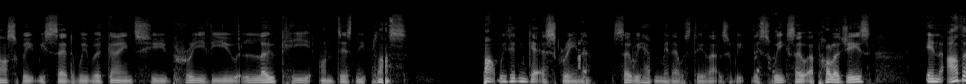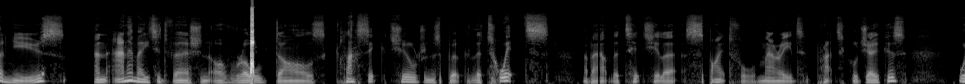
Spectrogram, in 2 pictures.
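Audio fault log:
1.07–1.11 s, 5.78–5.86 s, 7.54–7.75 s, 10.08–10.11 s, 12.17–12.21 s and 18.46–18.51 s: corrupt frame decoded. Damaged compressed frames were played anyway. Misread gains put energy at wrong frequencies. Each is heard as a short chirp or burst. The first falls after "we said we were". The second follows "we didn't get a". The fourth precedes "an animated version of". Levels range from faint, near -35 dBFS, to near full scale at 12.17 s. The 7.54 s burst spans several frames.
3.83–3.92 s and 15.64–15.67 s: corrupt frame muted. Here the decoder rejected damaged frames. Silence replaced them, so the sound drops out abruptly. Timing is kept, and the sound resumes on schedule. The first hole lasts about 90 ms, which fits three frames of roughly 30 ms. The second lasts about 36 ms, which fits a single frame.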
